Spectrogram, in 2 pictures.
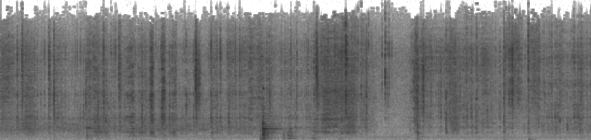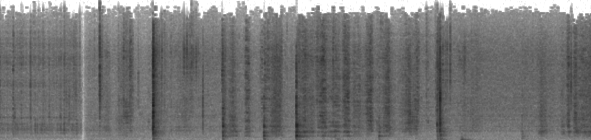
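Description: Meat-filled flatbread pockets sizzling in oil in an electric skillet on high heat, with a wooden spatula scraping and pressing on them. In the second half there are several sharp knocks and taps as the pockets are handled in the pan.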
